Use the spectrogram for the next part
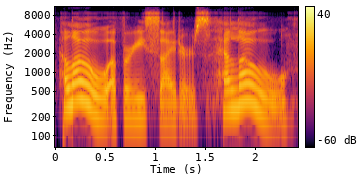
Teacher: the higher and longer you stretch it the more friendly it sounds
